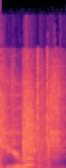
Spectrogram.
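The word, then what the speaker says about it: Hiro: No, it's pronounced It's pronounced hero. Like hero.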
